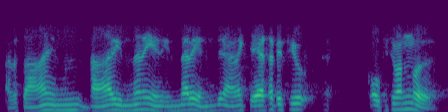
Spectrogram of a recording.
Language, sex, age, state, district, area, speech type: Malayalam, male, 18-30, Kerala, Idukki, rural, conversation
